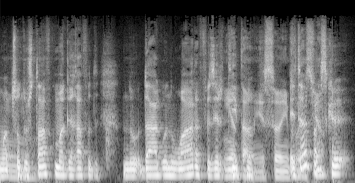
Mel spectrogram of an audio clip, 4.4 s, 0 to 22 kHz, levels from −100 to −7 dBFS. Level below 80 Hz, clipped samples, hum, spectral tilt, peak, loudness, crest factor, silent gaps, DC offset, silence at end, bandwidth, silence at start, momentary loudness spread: -40 dBFS; under 0.1%; none; -5 dB/octave; -2 dBFS; -15 LUFS; 12 dB; none; under 0.1%; 0.1 s; 15 kHz; 0 s; 5 LU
